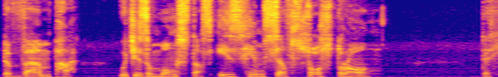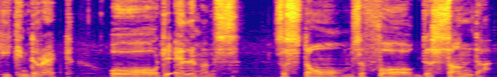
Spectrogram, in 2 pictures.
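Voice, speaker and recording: An actor playing a grave older professor who hunts vampires, speaking in solemn, deliberate oratory in a horror audio drama. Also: male voice, mid-range voice, lively intonation, slightly rough, dry recording, full character voice. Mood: grave, urgent. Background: music.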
